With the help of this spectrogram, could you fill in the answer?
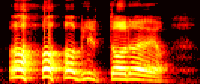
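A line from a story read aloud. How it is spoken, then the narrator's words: Bellowed. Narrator (French): vociféra-t-il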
